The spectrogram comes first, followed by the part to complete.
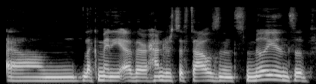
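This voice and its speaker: A woman in her late twenties, born in Somalia and raised in Canada, speaking calmly and reflectively as a guest on a remote call. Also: on the low side, normal speed, no room sound. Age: late 20s. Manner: reflective, calm, occasional ums. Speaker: guest, activist. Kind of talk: casual interview.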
